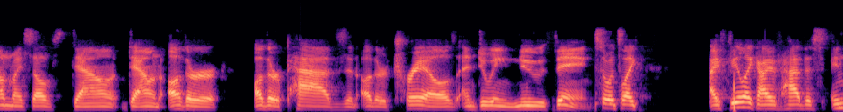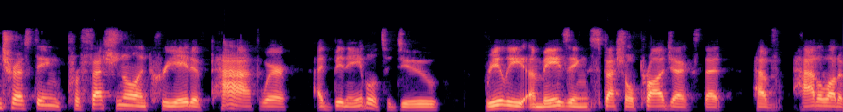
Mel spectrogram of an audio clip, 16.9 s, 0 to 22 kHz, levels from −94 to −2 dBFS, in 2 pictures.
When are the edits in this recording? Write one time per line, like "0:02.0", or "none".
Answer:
0:06.0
